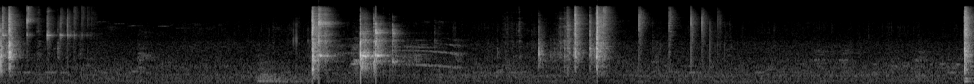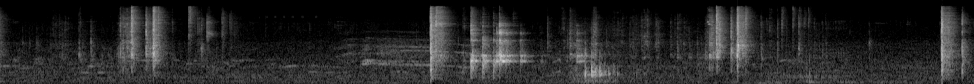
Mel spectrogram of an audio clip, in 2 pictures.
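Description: Restored M16-style rifle firing: sharp cracks, single and in quick runs of two to four, in groups a few seconds apart.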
